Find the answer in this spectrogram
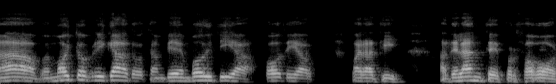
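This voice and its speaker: Very slow delivery with fairly even intonation. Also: man, fairly high pitch for a man. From Spain. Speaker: panel moderator. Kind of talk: moderating a conference panel.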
